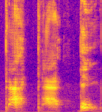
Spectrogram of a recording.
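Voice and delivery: punchy spoken impact noises; imitated punches. Teller acting out punches he threw, punchy sound effects. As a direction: mimic blows landing, short and high.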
